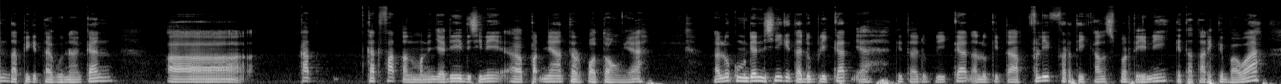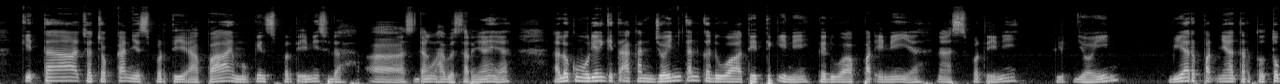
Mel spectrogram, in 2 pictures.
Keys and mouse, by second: 0.2-4.0 drag, 3.7 Delete, 4.2-9.6 drag, 5.9-9.6 right drag, 10.1-14.7 drag, 15.2 shift+click, 17.3-19.8 drag, 20.2-22.7 drag, 23.7-25.6 drag.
